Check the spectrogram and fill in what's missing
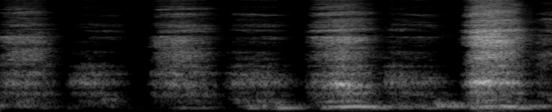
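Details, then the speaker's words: Imitated Kussmaul breathing: deep, rapid, forceful breaths in quick succession, demonstrating respiratory compensation for metabolic acidosis in diabetic ketoacidosis. "então ele tenta compensar pela respiração"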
